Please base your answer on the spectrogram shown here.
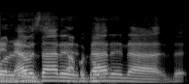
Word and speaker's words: Gabagool: Gabadoo before.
